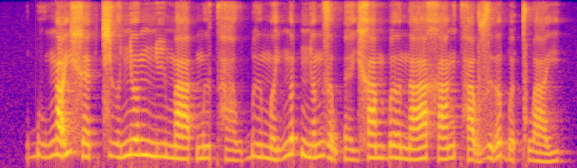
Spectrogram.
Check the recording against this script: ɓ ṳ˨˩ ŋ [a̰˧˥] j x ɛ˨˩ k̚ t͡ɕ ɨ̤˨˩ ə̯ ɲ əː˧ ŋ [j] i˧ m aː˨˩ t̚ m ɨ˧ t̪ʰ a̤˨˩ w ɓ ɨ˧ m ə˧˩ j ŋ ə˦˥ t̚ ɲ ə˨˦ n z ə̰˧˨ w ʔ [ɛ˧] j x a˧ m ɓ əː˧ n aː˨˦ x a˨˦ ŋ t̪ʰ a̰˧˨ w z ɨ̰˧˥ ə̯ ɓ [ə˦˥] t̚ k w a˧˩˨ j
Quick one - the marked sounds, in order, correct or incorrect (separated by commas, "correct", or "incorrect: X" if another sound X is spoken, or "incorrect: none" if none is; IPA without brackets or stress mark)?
correct, incorrect: ɲ, incorrect: ɛ̤˨˩, incorrect: ə˨˩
